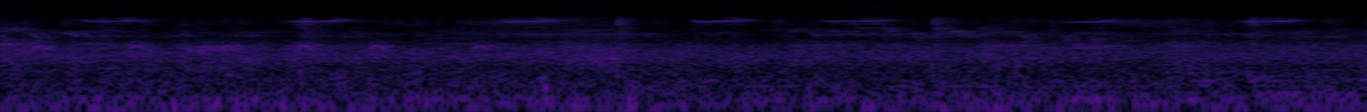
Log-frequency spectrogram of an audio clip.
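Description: A bird calling repeatedly with short, high calls about once a second, over a steady low background noise.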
